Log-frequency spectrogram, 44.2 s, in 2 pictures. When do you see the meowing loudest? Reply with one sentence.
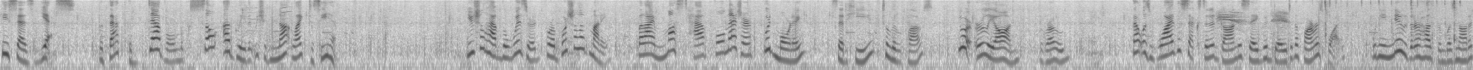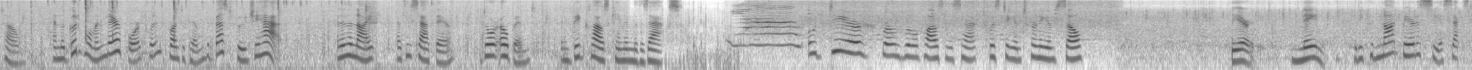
The loudest moment of the meowing is at 34 seconds.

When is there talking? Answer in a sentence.
You can hear the talking from 0.0 to 5.1 s, from 7.0 to 16.1 s, from 17.0 to 26.4 s, from 27.1 to 32.3 s, from 34.2 to 38.4 s and from 40.5 to 44.1 s.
